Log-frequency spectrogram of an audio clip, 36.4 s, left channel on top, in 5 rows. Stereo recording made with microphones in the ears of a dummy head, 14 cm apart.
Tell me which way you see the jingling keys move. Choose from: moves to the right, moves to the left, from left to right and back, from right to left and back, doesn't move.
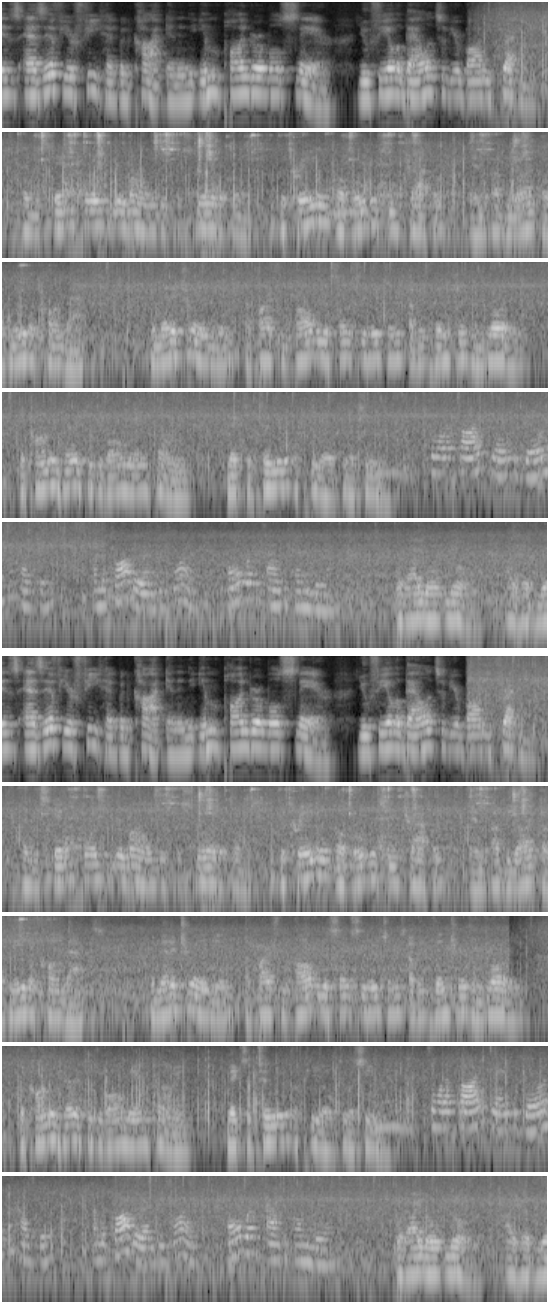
moves to the right.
